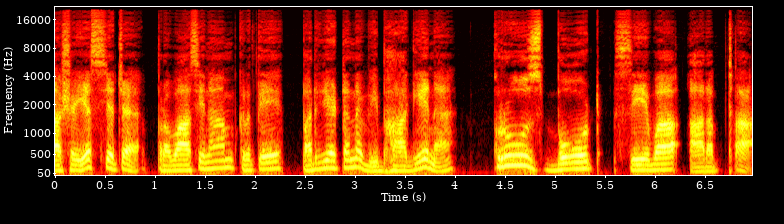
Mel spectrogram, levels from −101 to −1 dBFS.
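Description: Throughout the speech there is generation loss. The sound is swirly, hollow and smeared, with blurred attacks, likely from repeated Opus-style encoding around seven times at what sounds like 48 kbit/s. A spectrogram shows nothing above 20.5 kHz.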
